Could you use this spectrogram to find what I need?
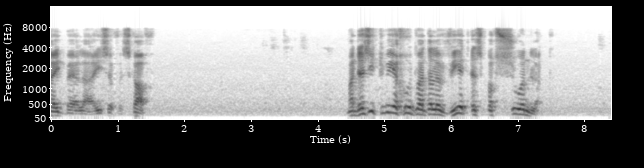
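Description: An older man speaks calmly and close to a microphone, with pauses.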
